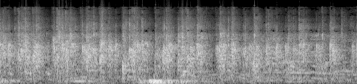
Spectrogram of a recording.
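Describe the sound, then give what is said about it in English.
Audience clapping at a stand-up comedy show, a loud, dense wash of applause that swells and eases in uneven waves. “I am like 90% sure everyone clapping at that were millennials.”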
